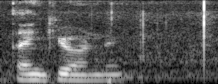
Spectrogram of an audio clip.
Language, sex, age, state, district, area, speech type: Telugu, male, 45-60, Andhra Pradesh, Anakapalli, rural, spontaneous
